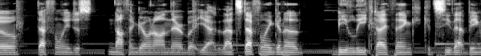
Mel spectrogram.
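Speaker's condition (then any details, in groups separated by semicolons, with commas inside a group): No condition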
